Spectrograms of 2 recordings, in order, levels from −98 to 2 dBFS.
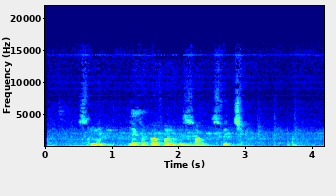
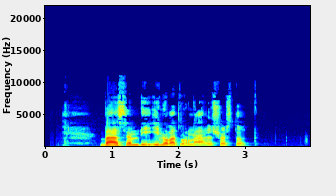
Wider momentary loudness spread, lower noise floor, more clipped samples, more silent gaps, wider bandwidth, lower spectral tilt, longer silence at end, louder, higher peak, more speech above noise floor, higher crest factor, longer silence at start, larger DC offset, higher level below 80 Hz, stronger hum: about the same, 21 LU vs 19 LU; second, -62 dBFS vs -77 dBFS; neither; neither; first, 15 kHz vs 10 kHz; first, -7.5 dB/octave vs -5.5 dB/octave; second, 0 s vs 1 s; second, -39 LUFS vs -22 LUFS; second, -20 dBFS vs 0 dBFS; second, 24 dB vs 55 dB; about the same, 20 dB vs 24 dB; second, 0.05 s vs 0.85 s; neither; first, -60 dBFS vs -68 dBFS; neither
